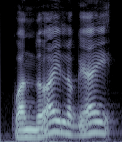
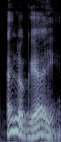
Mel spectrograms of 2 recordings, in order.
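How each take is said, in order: First: "hay" pushed high and loud, rising at the end; raised emphatic "cuando hay lo que hay"; stress on hay. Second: "lo" carries the stress in "hay lo que hay"; firm, settled "hay lo que hay". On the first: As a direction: land hard on "hay" both times. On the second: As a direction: lean on "lo", keep "hay" lighter. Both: Real, not acted.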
